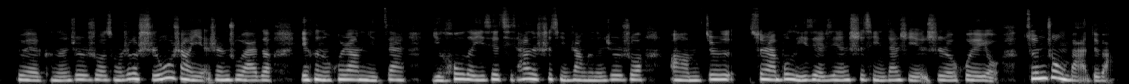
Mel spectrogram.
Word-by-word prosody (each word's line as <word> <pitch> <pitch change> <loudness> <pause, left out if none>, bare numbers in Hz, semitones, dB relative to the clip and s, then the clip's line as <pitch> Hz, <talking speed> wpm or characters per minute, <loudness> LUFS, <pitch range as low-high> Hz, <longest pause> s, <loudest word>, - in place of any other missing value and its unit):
对， 200 -4 0
可 190 +2 -7
能 185 0 -1
就 220 +3 -1
是 215 - 0
说 210 -1 -3
从 200 -1 -2
这 230 - 0
个 250 - +4
食 220 -2 -2
物 280 +6 +3
上 250 -5 +2
衍 185 -2 -3
生 205 -1 +2
出 215 +1 0
来 190 -2 -2
的， 195 0 -3 0.3
也 210 - +3
可 225 - +3
能 200 - +2
会 225 +4 +2
让 215 -1 +3
你 185 - +1
在 200 +3 -4 0.2
以 185 0 -1
后 240 +8 +2
的 225 -2 +3
一 200 - +1
些 230 +2 +2
其 220 0 -10
它 235 +4 0
的 240 - +5
事 235 +1 -3
情 200 -4 -2
上， 200 -2 0
可 185 - 0
能 185 0 -2
就 220 +3 -3
是 215 - -3
说， 215 0 -3 0.2
嗯， 190 -2 0
就 225 +4 +2
是 225 +1 +1
虽 240 - 0
然 215 -2 +4
不 240 +3 +3
理 200 -2 +3
解 215 0 +1
这 185 - -2
件 200 +1 +1
事 210 +2 -4
情， 200 -3 -3
但 195 +1 -2
是 200 -1 -5
也 175 -2 -5
是 195 -3 -4
会 195 0 -2
有 170 -5 -6 0.2
尊 275 +1 +5
重 285 -6 +5
吧， 190 -2 -5
对 175 - -6
吧？ 180 - -11
205 Hz, 335 characters per minute, -23 LUFS, 190-225 Hz, 0.3 s, 的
